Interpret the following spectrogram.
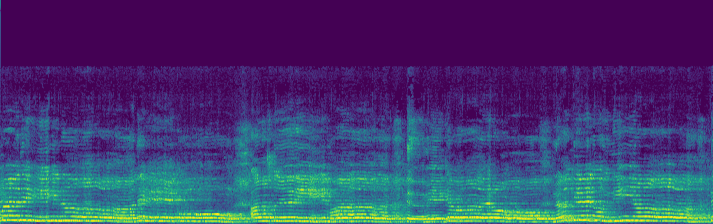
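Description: A young girl singing a naat, a devotional poem in praise of the Prophet Muhammad, solo into a microphone. Her voice slides and ornaments between held notes in long phrases, with short breaks for breath every few seconds.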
